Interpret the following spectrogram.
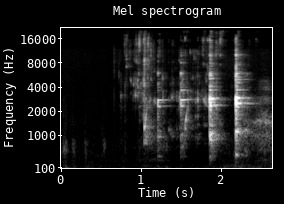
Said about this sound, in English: And then he poured 4 big jars of water all over the altar, and I'm going to do that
